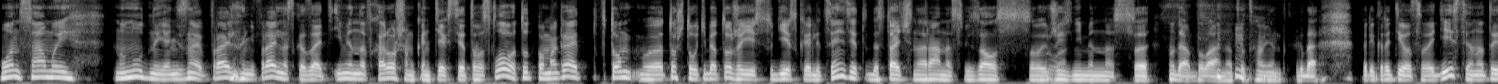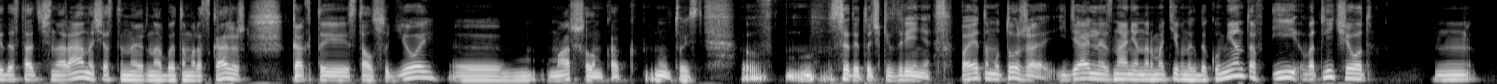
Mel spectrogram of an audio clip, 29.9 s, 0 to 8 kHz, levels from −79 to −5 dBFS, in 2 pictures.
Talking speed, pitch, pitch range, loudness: 160 wpm, 120 Hz, 110-140 Hz, -21 LUFS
